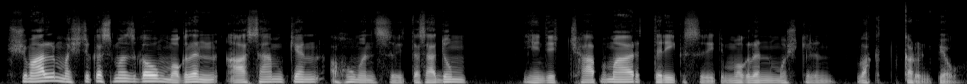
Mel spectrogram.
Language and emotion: Kashmiri, neutral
